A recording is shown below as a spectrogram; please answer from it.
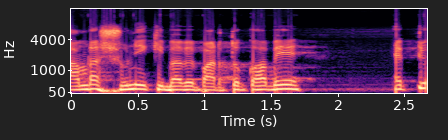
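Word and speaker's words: ه: তা আমরা শুনি কিভাবে পার্থক্য হবে। একটি হলো হা, আরেকটি হলো হা। প্রথম হা যেটি, সেটা হলো কণ্ঠনালীর শুরু থেকে। দ্বিতীয় যে হা, সেটি উচ্চারণ হবে কণ্ঠনালীর মধ্যবর্তী স্থান থেকে।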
